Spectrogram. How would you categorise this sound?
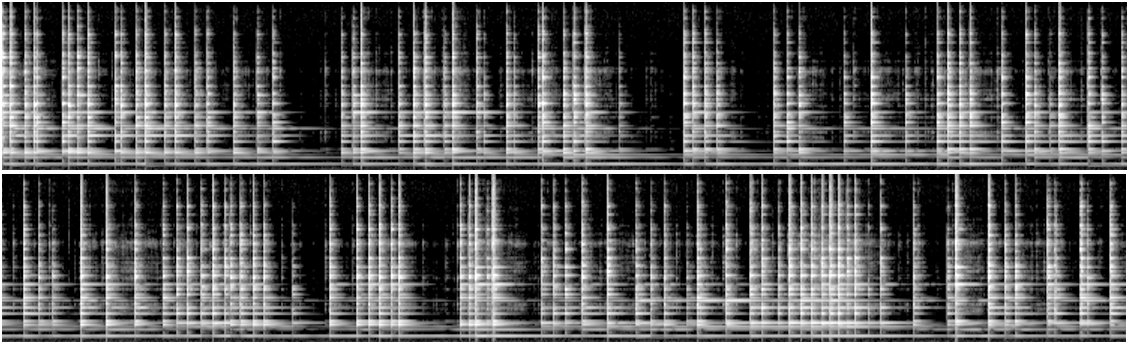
Music > Solo percussion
